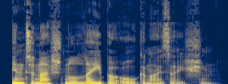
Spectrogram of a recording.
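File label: "international labour organization", British English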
